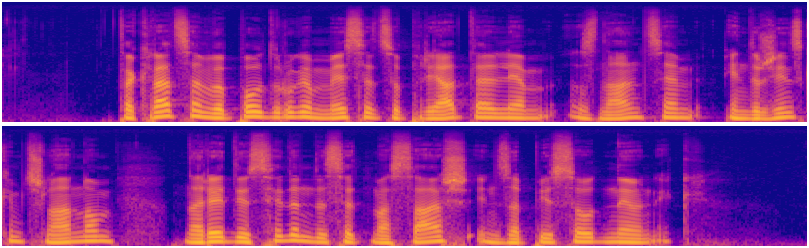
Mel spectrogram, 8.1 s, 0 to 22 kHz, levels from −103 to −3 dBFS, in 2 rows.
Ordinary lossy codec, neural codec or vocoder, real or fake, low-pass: none; none; real; 19.8 kHz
